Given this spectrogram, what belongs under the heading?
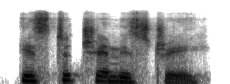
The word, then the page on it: histochemistry: Indian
